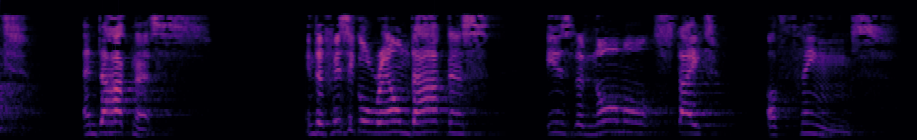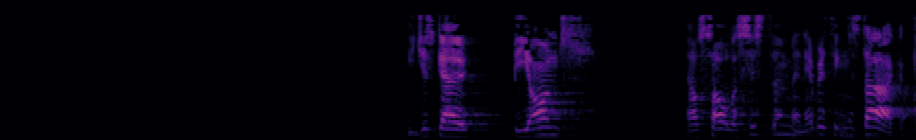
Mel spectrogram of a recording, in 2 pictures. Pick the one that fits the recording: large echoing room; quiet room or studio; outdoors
large echoing room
